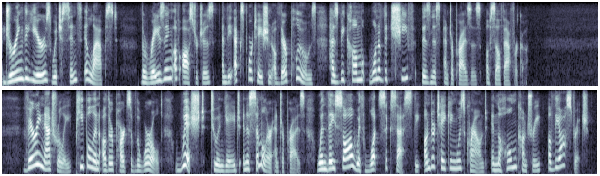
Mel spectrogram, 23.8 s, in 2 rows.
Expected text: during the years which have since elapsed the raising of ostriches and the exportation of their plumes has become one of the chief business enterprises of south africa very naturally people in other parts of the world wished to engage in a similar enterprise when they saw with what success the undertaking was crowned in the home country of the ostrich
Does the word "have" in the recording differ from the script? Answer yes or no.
yes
